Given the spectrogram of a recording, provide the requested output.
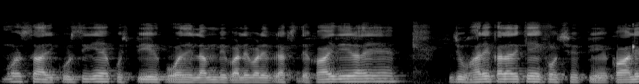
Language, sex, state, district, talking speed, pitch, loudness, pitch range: Hindi, male, Chhattisgarh, Balrampur, 190 wpm, 115 Hz, -26 LUFS, 110-125 Hz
